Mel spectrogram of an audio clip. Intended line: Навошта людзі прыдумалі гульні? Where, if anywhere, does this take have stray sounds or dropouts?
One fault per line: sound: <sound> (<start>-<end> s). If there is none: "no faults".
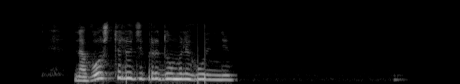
no faults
